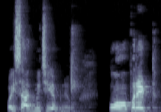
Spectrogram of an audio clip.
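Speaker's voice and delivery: usual speaking voice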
